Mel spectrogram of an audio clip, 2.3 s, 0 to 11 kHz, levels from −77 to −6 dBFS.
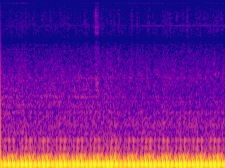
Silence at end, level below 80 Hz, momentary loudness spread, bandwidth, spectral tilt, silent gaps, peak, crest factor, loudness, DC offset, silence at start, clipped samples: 0 s; -12 dBFS; 1 LU; 2.9 kHz; -9 dB/octave; none; -4 dBFS; 6 dB; -16 LUFS; under 0.1%; 0 s; under 0.1%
